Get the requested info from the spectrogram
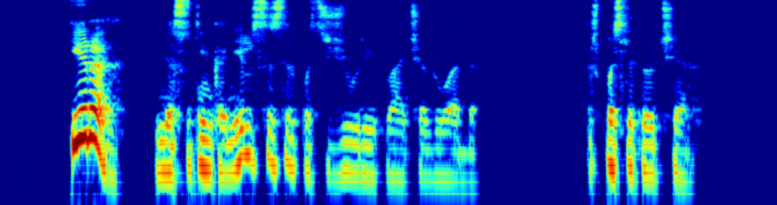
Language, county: Lithuanian, Kaunas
